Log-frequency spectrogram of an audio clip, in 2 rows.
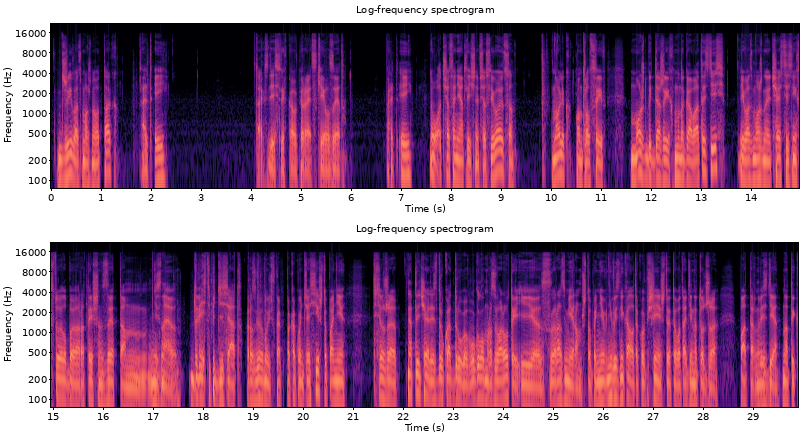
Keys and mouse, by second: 1.4 alt+a, 1.6-2.6 middle drag, 2.7-3.8 shift+middle drag, 4.1 right drag, 4.5 s, 7.2 alt+a, 7.5 middle click, 8.4-9.8 shift+middle drag, 10.2 KP_0, 11.1 ctrl+s, 12.9 c, 14.8 right drag, 15.4-16.1 middle drag, 16.4 r, 21.4-22.9 shift+middle drag, 24.7 alt+a, 25.2-26.5 middle drag.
